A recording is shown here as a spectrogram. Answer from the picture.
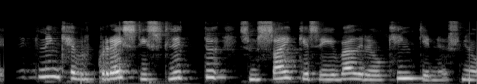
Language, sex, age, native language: Icelandic, male, 18-19, Icelandic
